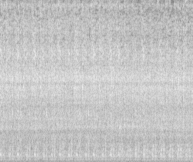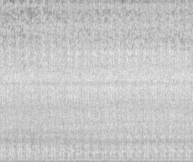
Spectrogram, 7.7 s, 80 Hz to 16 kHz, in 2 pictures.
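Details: 2000 Ford 7.3L Power Stroke diesel idling roughly with a steady clattering knock about three beats a second, stumbling, with no power and white smoke; cause unclear.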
